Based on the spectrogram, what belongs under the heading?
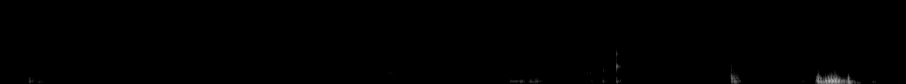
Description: Wow! That's loud! Even without microphone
